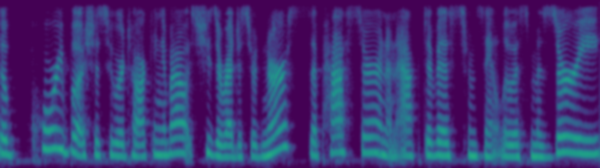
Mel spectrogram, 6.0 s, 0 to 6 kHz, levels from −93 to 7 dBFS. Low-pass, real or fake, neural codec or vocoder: 5.4 kHz; fake; codec, 16 kHz in and 24 kHz out, 1 kbps, XY-Tokenizer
